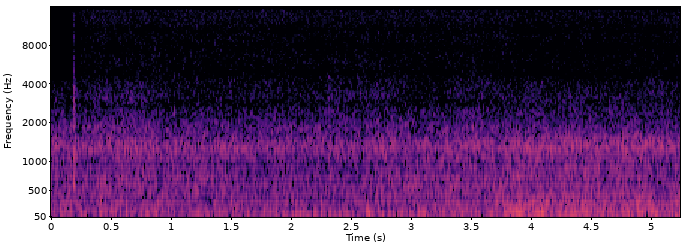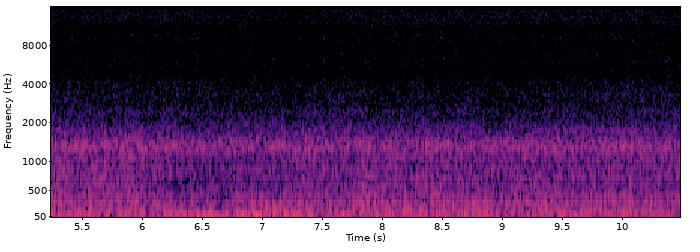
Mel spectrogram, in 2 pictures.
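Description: Water rushing and splashing along the hull of a Jeanneau 54 sailing yacht under sail, with wind gusting on the microphone; a steady hiss with uneven low buffeting.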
